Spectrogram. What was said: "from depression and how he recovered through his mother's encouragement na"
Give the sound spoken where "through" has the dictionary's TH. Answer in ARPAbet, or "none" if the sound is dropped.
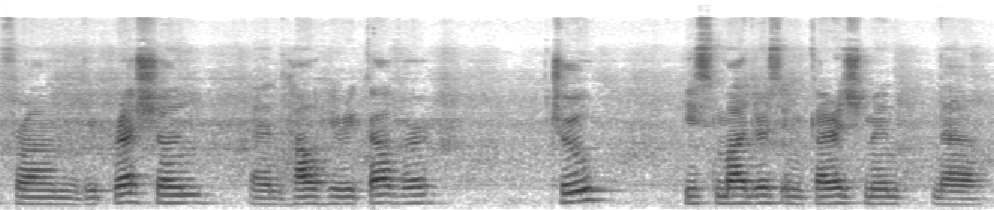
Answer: T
